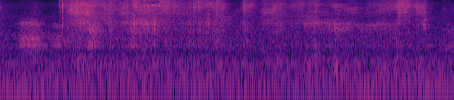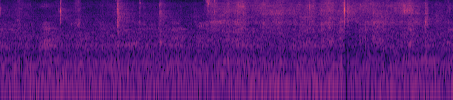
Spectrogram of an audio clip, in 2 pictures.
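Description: Close-up eating of a spicy shell-on shrimp: crunching and chewing, with many short, sharp crackles from the shell.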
